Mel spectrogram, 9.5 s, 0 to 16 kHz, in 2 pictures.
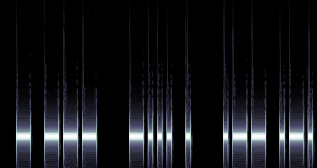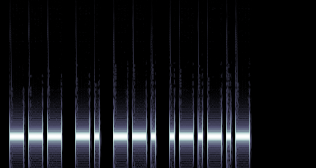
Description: Morse code, heard as a keyed tone, about 17 wpm, 700 Hz. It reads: TO BE WRONG.
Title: Sentences from Top 1000 Words - Review Part 3 - 17wpm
